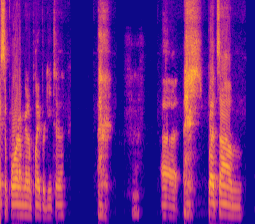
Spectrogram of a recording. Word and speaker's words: Brigitte: A lot of people dropped off the game though when Brigitte came out because she's kind of like a beast. Oh, And it's not pronounced Bridget. it's not Bridget, it's Brigitte.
